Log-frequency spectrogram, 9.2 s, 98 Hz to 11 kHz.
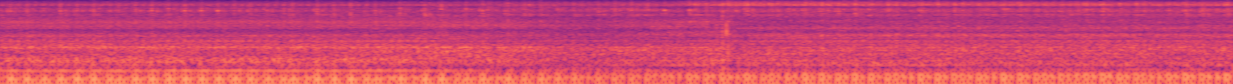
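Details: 2018 Hustler Raptor SD 54-inch mower, Kawasaki FR691V V-twin, first start with choke after head gasket and valve seal replacement, shroud still off. Warm engine settles into steady even low thump, about four beats/s, no misses or knocks; spilled oil smoking off, running better. Normal idle.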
